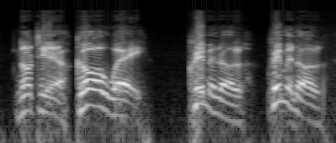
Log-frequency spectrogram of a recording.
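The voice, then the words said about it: Terrifying put-on creature accent. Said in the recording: “What kind of accent was that? ... I don't know, but it's terrifying.”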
